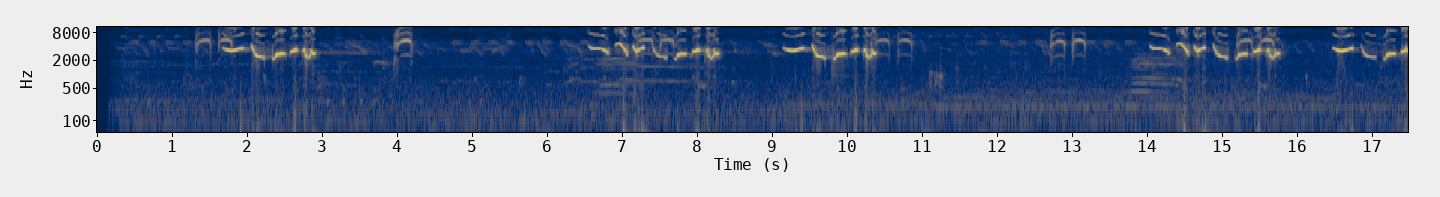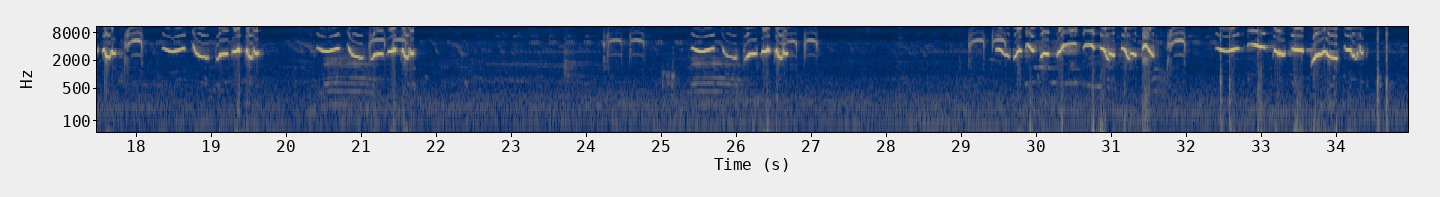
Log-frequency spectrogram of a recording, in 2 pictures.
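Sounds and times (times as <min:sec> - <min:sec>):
bird singing whistled phrases: 0:01.3 - 0:03.0, 0:06.6 - 0:08.4, 0:09.1 - 0:10.9, 0:14.1 - 0:15.8, 0:16.5 - 0:19.7, 0:20.4 - 0:21.8, 0:25.4 - 0:27.1, 0:29.1 - 0:34.5
bird chattering: 0:01.3 - 0:03.1, 0:14.0 - 0:21.8, 0:24.2 - 0:27.2, 0:29.0 - 0:34.8.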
